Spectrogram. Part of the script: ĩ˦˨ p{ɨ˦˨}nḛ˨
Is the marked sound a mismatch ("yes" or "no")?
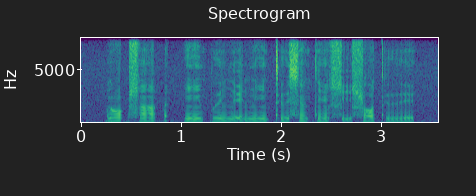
yes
